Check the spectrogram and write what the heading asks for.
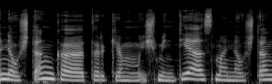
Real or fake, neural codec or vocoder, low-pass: real; none; 14.4 kHz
